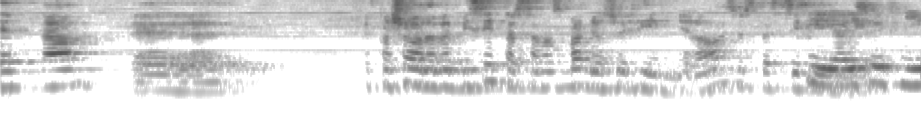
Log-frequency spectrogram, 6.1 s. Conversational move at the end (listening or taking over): taking over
